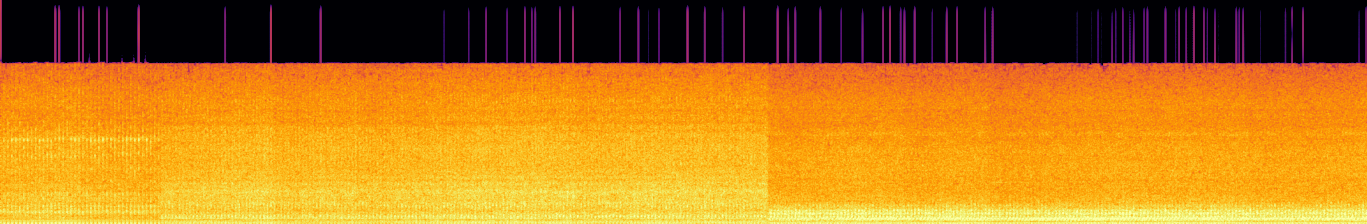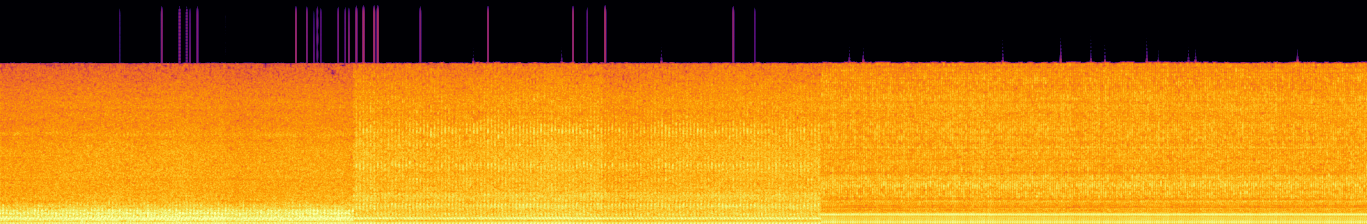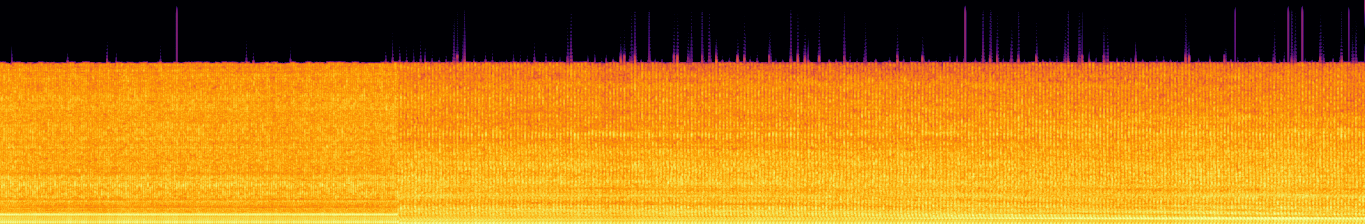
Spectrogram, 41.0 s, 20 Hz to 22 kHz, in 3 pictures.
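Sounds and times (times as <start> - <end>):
water pump engine running: 0.0 - 40.9
water spraying hiss: 1.6 - 7.7.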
